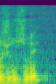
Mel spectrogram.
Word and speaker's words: Josué: Moi, c'est Josué. Josué. Josué, comme ça, Josué.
